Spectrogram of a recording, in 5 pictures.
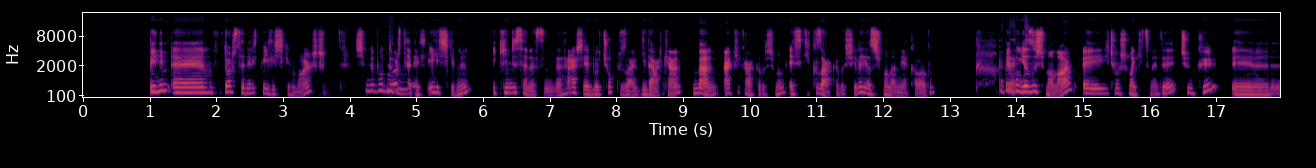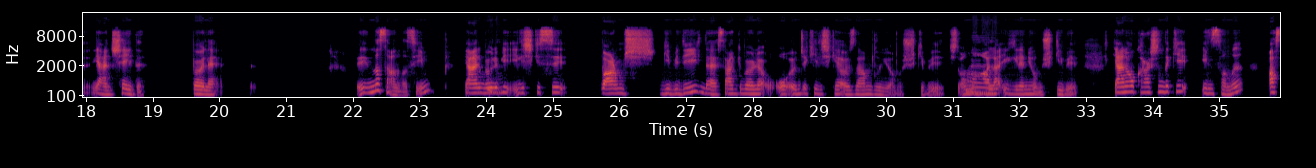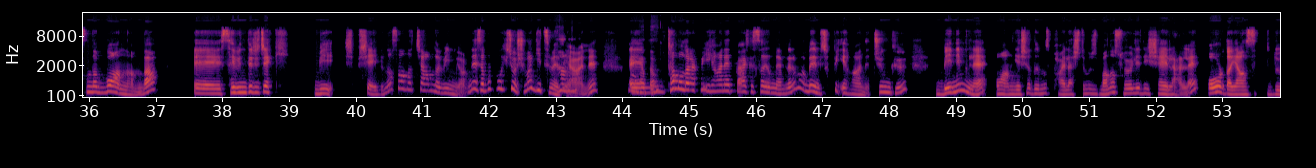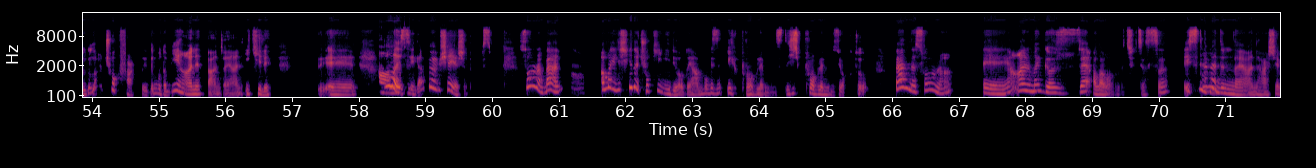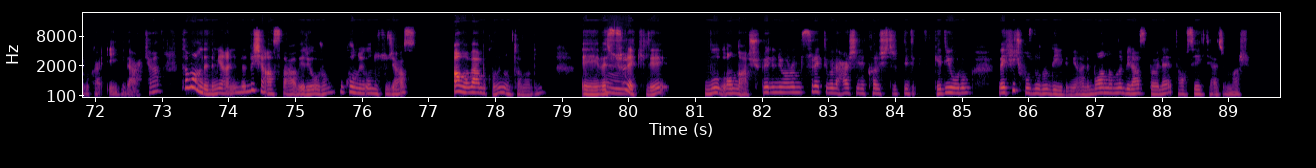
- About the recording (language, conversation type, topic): Turkish, advice, Aldatmanın ardından güveni neden yeniden inşa edemiyorum?
- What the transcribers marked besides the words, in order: other background noise; tapping; unintelligible speech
